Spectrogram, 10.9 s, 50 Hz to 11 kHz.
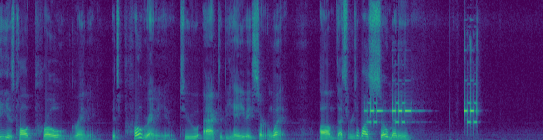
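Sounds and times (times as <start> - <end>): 
speech: 0.0 - 5.8, 6.4 - 8.4
phone ringing with electronic chirping tones: 7.3 - 8.7, 9.3 - 9.6.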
